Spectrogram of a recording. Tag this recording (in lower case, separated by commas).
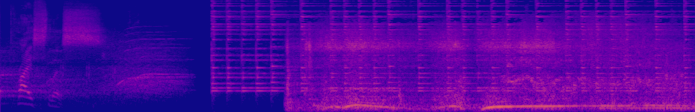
music, speech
